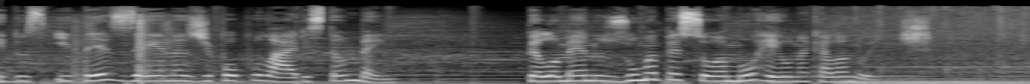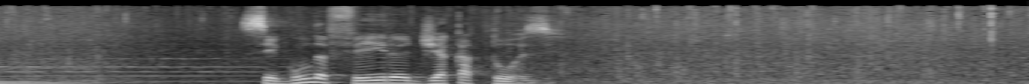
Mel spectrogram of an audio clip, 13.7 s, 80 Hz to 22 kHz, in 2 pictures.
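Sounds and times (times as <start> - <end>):
speech: 0.0 - 2.8, 3.5 - 6.3, 8.5 - 10.7
low hum: 5.6 - 9.1
light rain falling: 5.6 - 13.7.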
